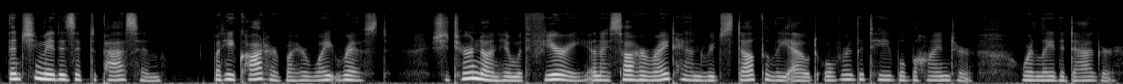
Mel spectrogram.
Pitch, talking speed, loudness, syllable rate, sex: 200 Hz, 215 wpm, -20 LUFS, 5.2 syllables/s, female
